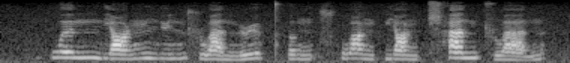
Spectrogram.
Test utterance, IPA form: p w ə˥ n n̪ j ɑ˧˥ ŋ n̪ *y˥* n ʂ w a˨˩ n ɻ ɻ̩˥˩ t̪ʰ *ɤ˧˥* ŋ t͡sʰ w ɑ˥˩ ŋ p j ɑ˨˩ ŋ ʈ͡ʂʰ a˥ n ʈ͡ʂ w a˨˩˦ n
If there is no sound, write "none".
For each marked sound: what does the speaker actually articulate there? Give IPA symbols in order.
y˧˥, ɤ˧˥

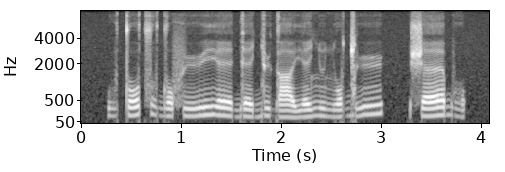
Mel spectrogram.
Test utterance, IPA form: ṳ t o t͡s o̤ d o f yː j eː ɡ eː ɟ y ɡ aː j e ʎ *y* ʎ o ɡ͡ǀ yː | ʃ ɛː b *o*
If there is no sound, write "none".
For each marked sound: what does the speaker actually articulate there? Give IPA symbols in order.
y, o̤

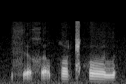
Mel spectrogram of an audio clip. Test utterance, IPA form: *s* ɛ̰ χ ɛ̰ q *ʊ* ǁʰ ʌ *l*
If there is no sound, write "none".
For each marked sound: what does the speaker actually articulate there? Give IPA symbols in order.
s, ʊ, l

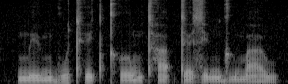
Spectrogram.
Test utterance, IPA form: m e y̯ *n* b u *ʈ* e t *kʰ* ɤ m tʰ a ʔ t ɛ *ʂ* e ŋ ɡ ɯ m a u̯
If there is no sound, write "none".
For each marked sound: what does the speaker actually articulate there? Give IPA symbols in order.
m, tʰ, kʰ, z

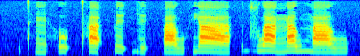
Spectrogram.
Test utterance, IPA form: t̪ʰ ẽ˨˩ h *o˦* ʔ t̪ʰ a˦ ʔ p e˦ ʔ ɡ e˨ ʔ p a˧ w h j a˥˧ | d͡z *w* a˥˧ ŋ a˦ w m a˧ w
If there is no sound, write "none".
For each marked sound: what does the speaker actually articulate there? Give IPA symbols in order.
o˦, w

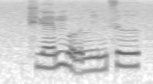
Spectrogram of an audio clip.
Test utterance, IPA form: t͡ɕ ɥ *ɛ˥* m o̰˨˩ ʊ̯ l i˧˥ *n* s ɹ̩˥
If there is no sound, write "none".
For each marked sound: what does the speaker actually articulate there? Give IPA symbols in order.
ɛ˧˥, n

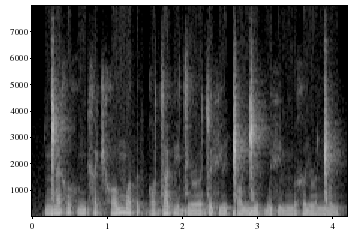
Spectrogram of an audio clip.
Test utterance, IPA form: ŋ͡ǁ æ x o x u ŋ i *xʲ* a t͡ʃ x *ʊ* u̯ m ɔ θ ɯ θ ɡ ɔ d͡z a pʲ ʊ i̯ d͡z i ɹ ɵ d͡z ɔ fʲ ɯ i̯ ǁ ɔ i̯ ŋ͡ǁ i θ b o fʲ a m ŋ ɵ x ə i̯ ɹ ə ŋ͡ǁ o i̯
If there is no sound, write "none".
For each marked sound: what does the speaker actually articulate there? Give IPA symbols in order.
x, ɔ

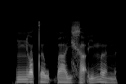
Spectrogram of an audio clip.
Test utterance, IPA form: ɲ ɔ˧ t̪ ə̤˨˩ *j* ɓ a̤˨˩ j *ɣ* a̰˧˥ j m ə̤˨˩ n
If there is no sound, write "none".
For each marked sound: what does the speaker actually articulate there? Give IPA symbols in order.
w, ɣ

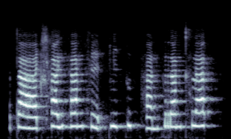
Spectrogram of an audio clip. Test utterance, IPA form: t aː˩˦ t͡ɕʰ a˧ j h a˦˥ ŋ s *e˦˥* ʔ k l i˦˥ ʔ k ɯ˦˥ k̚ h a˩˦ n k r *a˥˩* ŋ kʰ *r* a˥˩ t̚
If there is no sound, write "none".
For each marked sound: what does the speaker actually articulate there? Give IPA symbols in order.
e˨˩, a˦˥, l

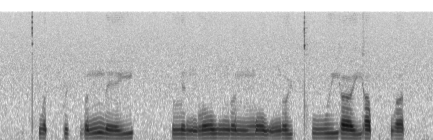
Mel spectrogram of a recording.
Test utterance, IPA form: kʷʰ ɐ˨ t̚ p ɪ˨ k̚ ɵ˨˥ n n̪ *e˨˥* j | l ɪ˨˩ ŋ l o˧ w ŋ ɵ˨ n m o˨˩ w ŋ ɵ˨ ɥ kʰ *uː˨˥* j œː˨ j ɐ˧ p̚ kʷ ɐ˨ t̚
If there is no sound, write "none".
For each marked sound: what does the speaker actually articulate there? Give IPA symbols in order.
e˨˥, uː˨˧

